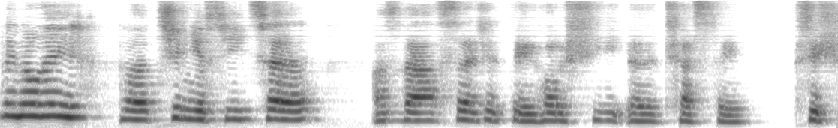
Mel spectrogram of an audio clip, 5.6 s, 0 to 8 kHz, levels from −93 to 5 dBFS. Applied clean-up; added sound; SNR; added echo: neural mask model DeepFilterNet 3.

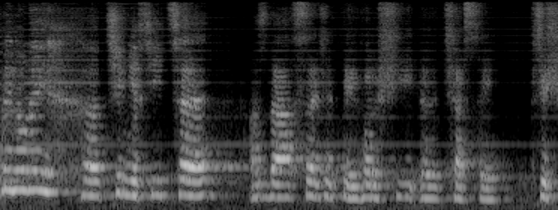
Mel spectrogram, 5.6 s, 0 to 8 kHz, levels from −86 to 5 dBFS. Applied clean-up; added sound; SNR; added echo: neural separator model SepFormer DNS4.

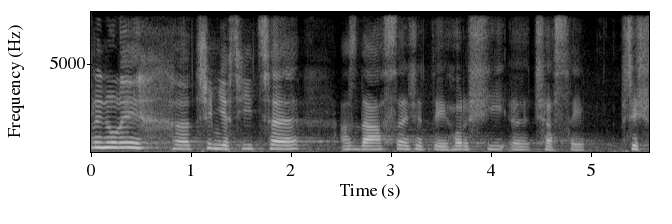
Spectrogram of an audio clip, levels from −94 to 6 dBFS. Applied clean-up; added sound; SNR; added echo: none; none; none; none.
